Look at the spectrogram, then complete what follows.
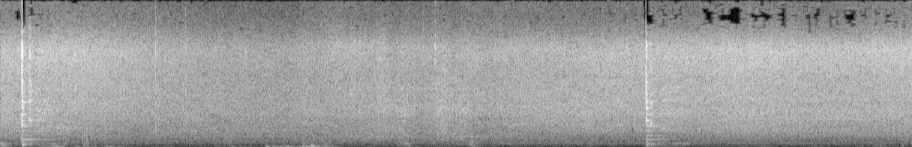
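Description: A steady sizzling hiss, with a sharp click just after the start, a dull thump about two seconds in, and another sharp click about four seconds in.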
